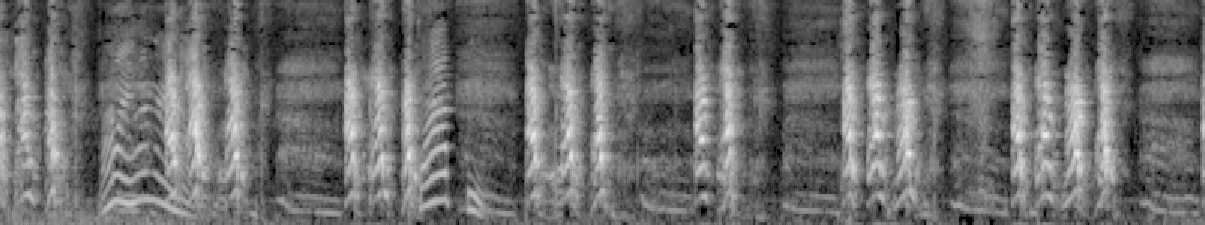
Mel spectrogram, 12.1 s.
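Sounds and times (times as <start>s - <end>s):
dog barking: 0.0s - 0.8s, 1.6s - 2.6s, 3.4s - 4.3s, 5.3s - 6.3s, 7.0s - 7.6s, 8.4s - 9.3s, 10.1s - 11.3s.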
